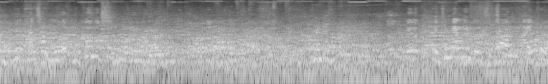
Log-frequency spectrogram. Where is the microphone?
in a crowded indoor space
